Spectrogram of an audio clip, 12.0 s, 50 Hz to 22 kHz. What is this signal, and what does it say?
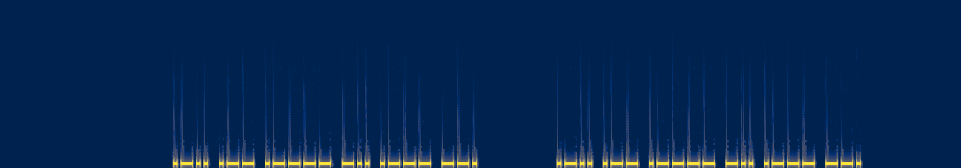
Morse code, heard as a keyed tone, about 25 wpm, 700 Hz. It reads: LW1DJG LW1DJG
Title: DXCC-100 Call Signs - 6 Characters - Repeated 2x - 25wpm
